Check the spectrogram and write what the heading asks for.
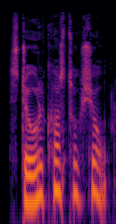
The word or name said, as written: stålkonstruktion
